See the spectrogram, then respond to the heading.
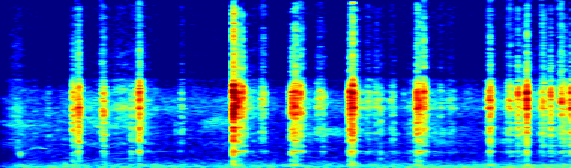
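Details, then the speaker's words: MTB bicycle with internal cable routing, riding on trails: sharp irregular ticks and light clatter, a few per second, with no drivetrain hum; loose internal brake and gear cables rattle inside the frame. "आवाज आप सुन का रहे होंगे जो bike move होती है trails में तो ये ऐसे बजाने लगता है जो बहुत अनाउंसिंग आवाज होती है"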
